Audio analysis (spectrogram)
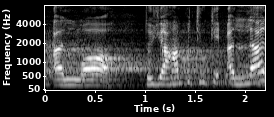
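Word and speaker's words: الله: الحمد سے یہ دیکھیں یہاں پہ آپ نے شد پیدا کر دی، یہ جو لام ہے اس کے اوپر شد لگ جاتی ہے۔ جیسے کہ آپ اس کے اگر ہجے کریں گے تو آپ اس طرح سے پھر الف کو لام کے ساتھ ملایا تو ال، اور لام کھڑی زبر لا ملایا تو اللہ۔ تو یہاں پہ چونکہ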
